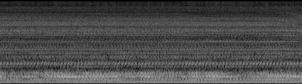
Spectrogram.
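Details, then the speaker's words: Hobart A200 mixer after a rebuild with new transmission shaft keys, at full voltage: steady motor hum with smooth gear whir, no knocks or slipping. First gear, previously lost, now engages and runs normally. "so there it likes that that's first gear so we can turn that off and put it in second gear"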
